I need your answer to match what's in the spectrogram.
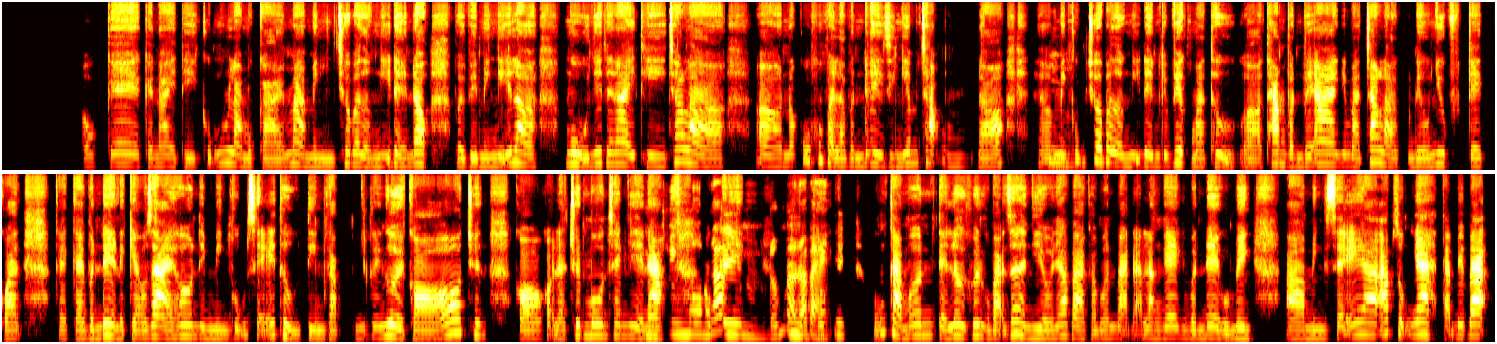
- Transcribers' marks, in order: tapping
- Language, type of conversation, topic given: Vietnamese, advice, Vì sao tôi vẫn thấy kiệt sức dù ngủ đủ và làm thế nào để phục hồi năng lượng?
- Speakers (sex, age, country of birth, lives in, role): female, 20-24, Vietnam, Vietnam, user; female, 25-29, Vietnam, Vietnam, advisor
